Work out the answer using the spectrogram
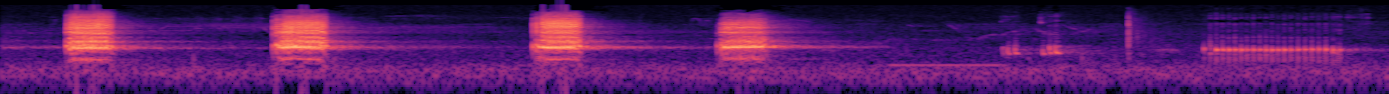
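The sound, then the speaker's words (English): A common raven calls with four loud, harsh croaks, evenly spaced about a second apart, followed by a few fainter, shorter sounds. “You've heard this bird sound hundreds of times when it introduces the show. This is the common raven,”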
